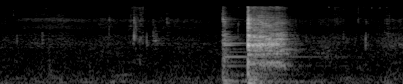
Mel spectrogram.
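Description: Metal spoon stirring bitter gourd in a stone-coated pot. A little past halfway comes one brief, loud metallic clatter of the spoon against the pot, with faint rustling of the food around it.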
